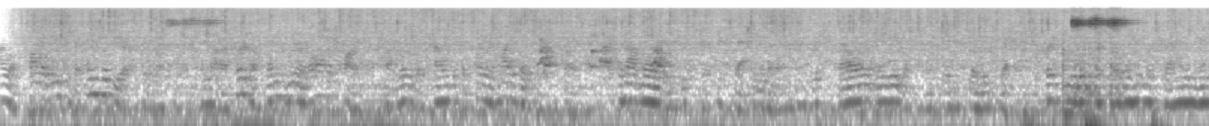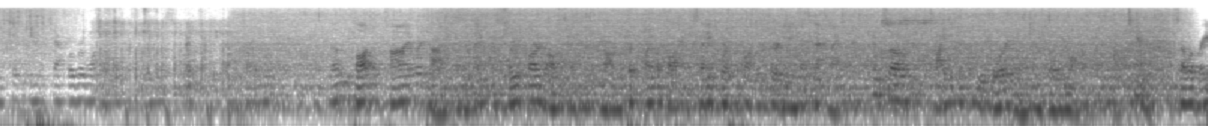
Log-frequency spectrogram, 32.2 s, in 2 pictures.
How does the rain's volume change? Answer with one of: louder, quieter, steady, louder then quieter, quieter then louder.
louder.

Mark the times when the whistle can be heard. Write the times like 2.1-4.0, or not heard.
2.2-3.0, 14.2-15.1, 27.9-28.4.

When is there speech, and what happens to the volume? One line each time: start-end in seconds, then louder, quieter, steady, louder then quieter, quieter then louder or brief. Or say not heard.
0.0-32.1 louder.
